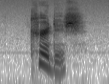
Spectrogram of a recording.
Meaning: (adjective) Of, from, or pertaining to Kurdistan, the Kurdish people or the Kurdish language family
- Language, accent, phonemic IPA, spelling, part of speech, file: English, US, /ˈkɜː(ɹ)dɪʃ/, Kurdish, adjective / noun, En-us-Kurdish.ogg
